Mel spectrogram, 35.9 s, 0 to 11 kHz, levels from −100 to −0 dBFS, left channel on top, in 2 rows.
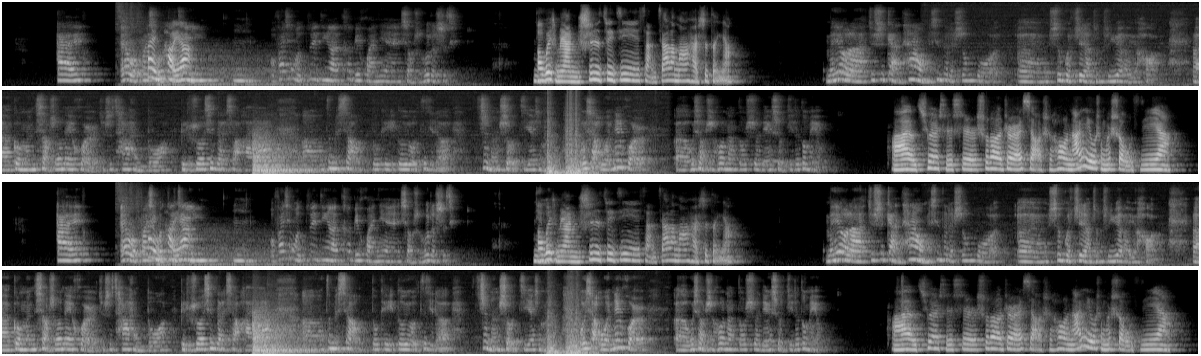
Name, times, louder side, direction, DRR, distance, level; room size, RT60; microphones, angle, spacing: voice 1, 0.8-1.2 1.8-3.2 3.4-6.8 8.0-8.3 12.3-30.3, right 2 dB, 70° right, 1.5 m, -37 dB
sound 1, 1.7-7.2, equal, 15° right, 4.6 m, -53 dB
voice 2, 2.2-2.9 8.0-11.0 31.3-35.5, left 4 dB, 35° left, 0.3 m, -29 dB
sound 2, 13.8-28.0, left 1 dB, 60° left, 3.1 m, -44 dB
Slam, 21.7-23.6, right 1 dB, 50° right, 0.8 m, -33 dB
7.3 x 6.8 x 5.5 m
head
